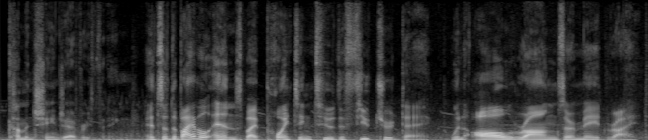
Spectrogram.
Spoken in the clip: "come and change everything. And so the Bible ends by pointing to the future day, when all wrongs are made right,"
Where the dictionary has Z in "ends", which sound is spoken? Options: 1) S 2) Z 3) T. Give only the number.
2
